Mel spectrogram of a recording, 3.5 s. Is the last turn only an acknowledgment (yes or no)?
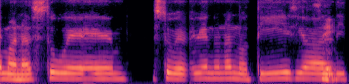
yes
